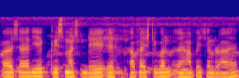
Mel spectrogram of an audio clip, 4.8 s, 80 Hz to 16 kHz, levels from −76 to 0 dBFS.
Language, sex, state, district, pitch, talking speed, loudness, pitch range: Hindi, male, Chandigarh, Chandigarh, 140 Hz, 150 wpm, -14 LUFS, 135-145 Hz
